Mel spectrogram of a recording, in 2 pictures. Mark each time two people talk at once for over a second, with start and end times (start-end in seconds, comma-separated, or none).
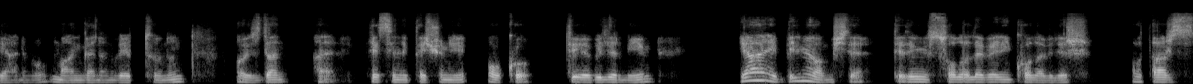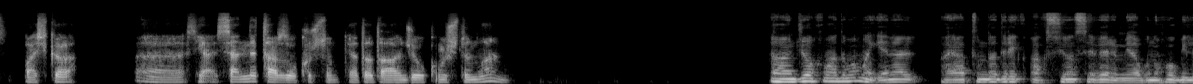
none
